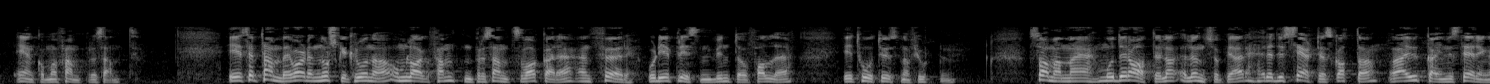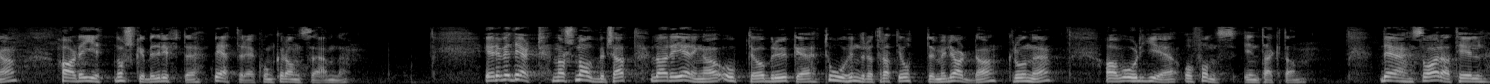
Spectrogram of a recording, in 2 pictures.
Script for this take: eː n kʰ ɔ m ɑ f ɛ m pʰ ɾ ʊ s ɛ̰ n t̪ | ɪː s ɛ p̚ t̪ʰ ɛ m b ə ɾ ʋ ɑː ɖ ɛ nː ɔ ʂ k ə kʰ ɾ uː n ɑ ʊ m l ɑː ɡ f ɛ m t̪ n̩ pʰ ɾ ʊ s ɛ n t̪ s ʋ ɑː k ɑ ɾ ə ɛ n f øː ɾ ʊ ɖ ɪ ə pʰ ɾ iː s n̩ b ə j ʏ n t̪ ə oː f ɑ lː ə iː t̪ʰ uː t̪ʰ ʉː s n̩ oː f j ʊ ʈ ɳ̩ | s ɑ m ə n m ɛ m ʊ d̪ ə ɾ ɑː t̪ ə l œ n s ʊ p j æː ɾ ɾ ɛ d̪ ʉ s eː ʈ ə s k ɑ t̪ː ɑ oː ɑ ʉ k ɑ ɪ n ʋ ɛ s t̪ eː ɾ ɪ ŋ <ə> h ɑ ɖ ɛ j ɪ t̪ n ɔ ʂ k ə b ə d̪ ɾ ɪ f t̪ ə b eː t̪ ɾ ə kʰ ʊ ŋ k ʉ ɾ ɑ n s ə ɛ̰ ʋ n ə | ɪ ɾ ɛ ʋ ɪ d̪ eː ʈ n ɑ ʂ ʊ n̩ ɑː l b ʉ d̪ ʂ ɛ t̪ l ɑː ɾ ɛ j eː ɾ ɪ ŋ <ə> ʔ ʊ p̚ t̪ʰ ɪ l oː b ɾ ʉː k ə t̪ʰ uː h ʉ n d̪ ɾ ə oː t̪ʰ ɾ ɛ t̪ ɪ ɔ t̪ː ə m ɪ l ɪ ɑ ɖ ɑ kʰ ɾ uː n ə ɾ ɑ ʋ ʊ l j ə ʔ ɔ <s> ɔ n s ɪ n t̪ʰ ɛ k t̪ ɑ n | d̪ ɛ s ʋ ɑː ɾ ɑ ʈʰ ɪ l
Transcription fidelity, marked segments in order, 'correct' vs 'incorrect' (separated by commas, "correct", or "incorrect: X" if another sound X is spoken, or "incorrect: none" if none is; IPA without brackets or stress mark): incorrect: ɑ, incorrect: ɑ, incorrect: f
